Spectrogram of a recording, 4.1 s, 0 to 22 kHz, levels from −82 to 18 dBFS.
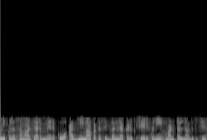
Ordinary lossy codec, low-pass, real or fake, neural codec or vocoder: AAC, 16 kbps; 3.6 kHz; real; none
